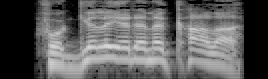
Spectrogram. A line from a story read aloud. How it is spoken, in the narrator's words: roared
